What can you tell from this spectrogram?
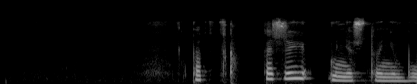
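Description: Speech that passed through an Opus call path, heard with its band limited near 8 kHz. Late packets twice emptied the jitter buffer, causing short stalls from a late packet at 2.06–2.11 s and 2.11–2.21 s, where the sound is held and stretched by 30 ms and then 84 ms. A call audio freeze, likely from packets held up in transit, follows at 2.31–2.66 s and 3.10–3.30 s. The sound decays into silence of 200 ms and then 120 ms, and resumes from where it stopped.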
